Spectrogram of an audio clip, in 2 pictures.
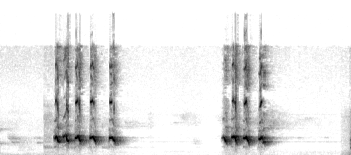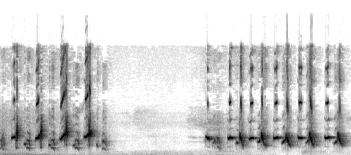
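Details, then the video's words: Yellow-vented bulbul in vigorous song, used to call a rival: short bursts of rapid, bright chattering notes, each lasting about half a second to a second, separated by silent gaps, with a low rumble under one burst. "SUARA trucukan gacor MEMANGGIL LAWAN"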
